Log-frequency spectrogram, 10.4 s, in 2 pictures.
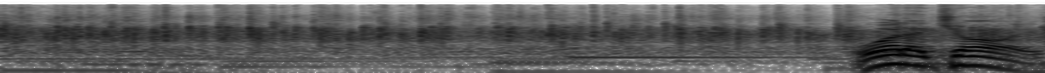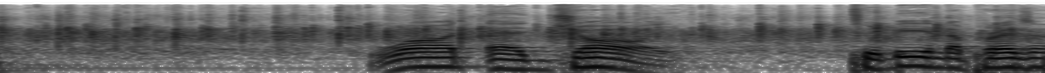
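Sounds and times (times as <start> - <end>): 
crowd applauding: 0.0 - 10.4
speech: 4.3 - 5.3, 7.1 - 8.7, 9.5 - 10.4.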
